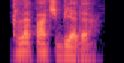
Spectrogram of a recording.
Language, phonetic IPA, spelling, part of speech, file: Polish, [ˈklɛpad͡ʑ ˈbʲjɛdɛ], klepać biedę, phrase, Pl-klepać biedę.ogg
